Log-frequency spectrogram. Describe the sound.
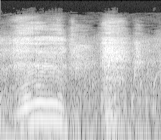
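A creature breathes deeply with difficulty, voiced by a person: a long, strained gasp followed by a few shorter rasping breaths, with no talking.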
